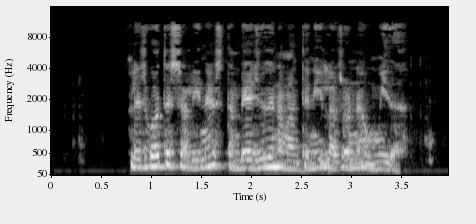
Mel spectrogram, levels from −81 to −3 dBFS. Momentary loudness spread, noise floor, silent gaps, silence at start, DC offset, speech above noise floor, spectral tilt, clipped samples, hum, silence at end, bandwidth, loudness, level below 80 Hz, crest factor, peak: 8 LU; -59 dBFS; none; 0.8 s; under 0.1%; 41 dB; -5 dB/octave; under 0.1%; none; 0.15 s; 11.5 kHz; -18 LUFS; -66 dBFS; 16 dB; -2 dBFS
